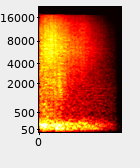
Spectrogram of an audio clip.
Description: Electricity

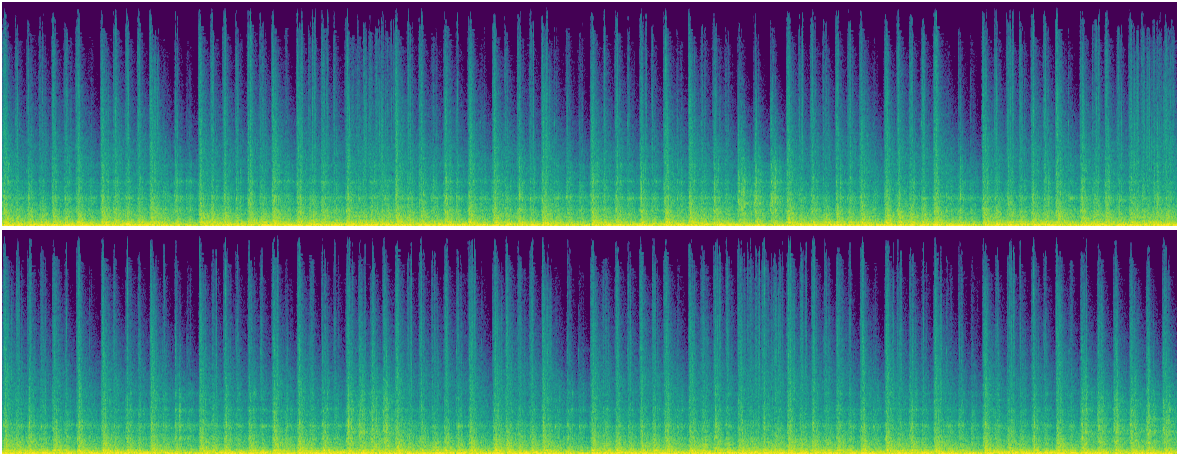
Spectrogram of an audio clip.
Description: Colosseum Intensity

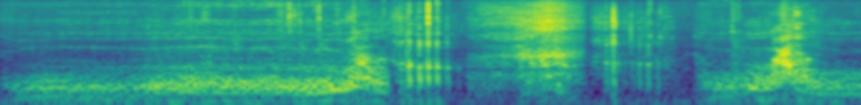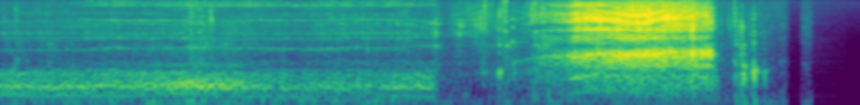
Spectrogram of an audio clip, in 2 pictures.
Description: Cougar Hiss Growls; enemies

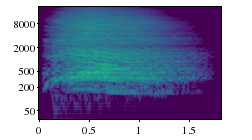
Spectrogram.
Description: Crowd Gasp

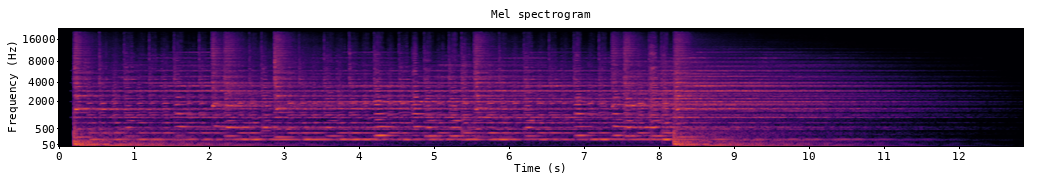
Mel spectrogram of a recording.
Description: Sting Jungle Night

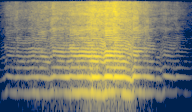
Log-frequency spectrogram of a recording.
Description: Music Frontend

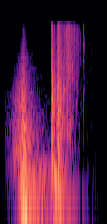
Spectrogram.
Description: Goblin Jump

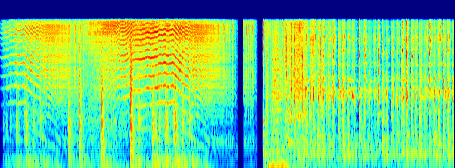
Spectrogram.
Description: Ladder car Defence Walk; Knight Online

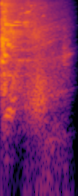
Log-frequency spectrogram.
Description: ui academy confirm research menu

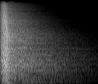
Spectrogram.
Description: Needle Thow Spin; Hornet

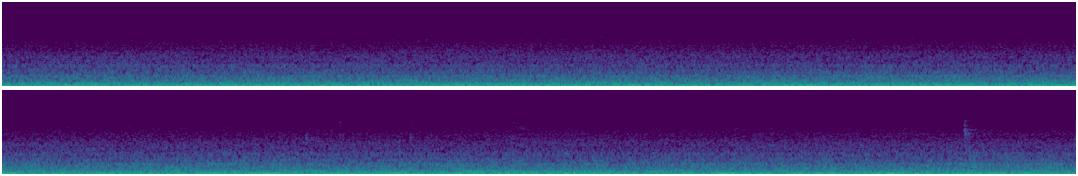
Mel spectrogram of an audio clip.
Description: Ambience

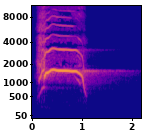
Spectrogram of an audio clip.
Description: Escape; Heroin Escape E

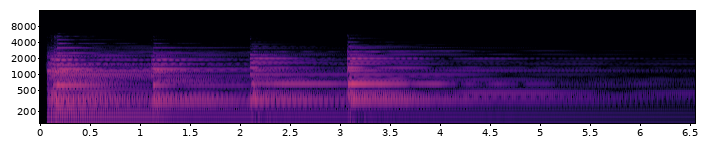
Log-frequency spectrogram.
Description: Piano; Factory Boss Piano09

